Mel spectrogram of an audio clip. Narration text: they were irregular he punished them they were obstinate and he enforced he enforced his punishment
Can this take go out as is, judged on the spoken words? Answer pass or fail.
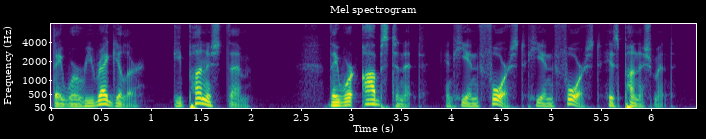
pass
